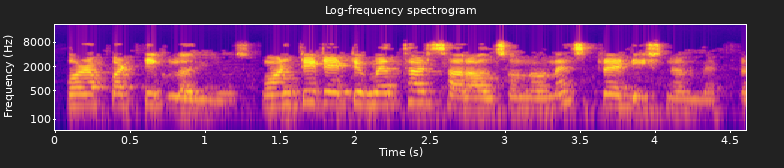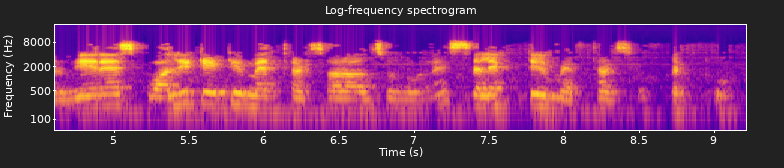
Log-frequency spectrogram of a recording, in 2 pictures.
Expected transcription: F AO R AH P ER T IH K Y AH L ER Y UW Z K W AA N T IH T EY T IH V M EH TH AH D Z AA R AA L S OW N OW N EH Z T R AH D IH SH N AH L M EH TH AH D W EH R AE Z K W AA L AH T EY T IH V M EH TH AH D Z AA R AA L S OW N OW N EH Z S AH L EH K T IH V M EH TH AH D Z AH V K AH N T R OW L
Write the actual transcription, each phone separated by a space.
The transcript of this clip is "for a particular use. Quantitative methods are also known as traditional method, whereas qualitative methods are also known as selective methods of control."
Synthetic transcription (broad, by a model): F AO R AH P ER T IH K Y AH L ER Y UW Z K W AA N T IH T EY T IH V M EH T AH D S AA R AA L S OW N OW N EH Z T R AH D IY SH N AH L M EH T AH D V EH R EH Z K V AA L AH T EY T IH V M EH T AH D S AA R AA L S OW N OW N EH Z S AH L EH K T IH V M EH T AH D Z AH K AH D T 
